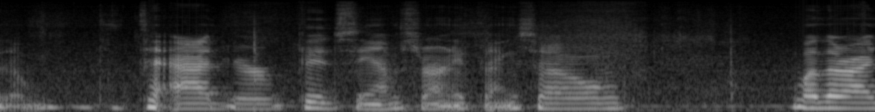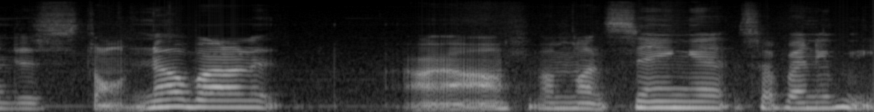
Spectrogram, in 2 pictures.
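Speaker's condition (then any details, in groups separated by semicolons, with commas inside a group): Cerebral palsy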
